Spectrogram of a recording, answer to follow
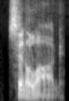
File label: "sinologue", American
